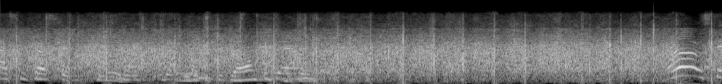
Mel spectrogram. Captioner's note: applause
